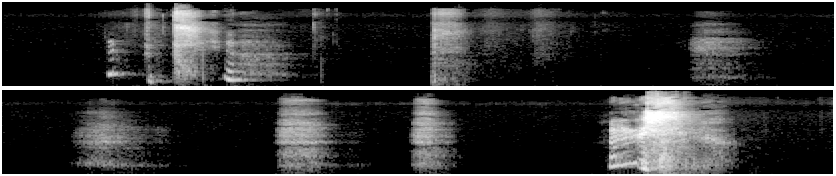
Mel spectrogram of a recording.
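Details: Woman sniffing scented pine candles she is sensitive to, attempting holdbacks: series of short stifled sneezes and sharp breaths ending in one full loud sneeze; sneezing.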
